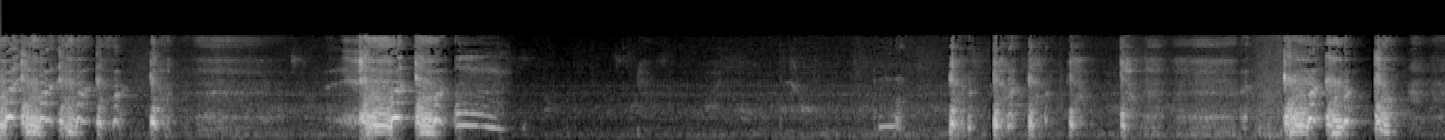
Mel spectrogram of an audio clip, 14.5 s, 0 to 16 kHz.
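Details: Girl sick for about 3 weeks who feels hot and unwell: repeated harsh coughs in clusters with a short quiet gap, a persistent cough during illness. Cough.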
